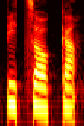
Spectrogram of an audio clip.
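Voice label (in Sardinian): "pitzoca", Sardinian, female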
